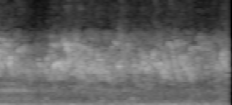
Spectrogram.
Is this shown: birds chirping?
yes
